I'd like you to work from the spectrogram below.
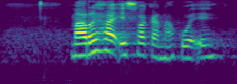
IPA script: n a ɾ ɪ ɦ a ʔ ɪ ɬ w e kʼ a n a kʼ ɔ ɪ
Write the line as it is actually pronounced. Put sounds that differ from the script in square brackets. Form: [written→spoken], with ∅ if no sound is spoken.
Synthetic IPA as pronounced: [n→m] a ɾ ɪ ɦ a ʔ ɪ ɬ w [e→a] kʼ a n a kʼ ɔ ɪ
